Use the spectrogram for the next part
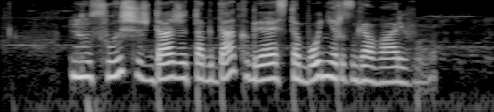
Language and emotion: Russian, neutral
